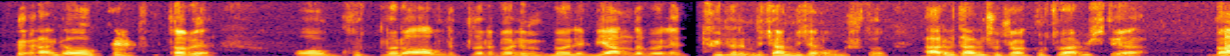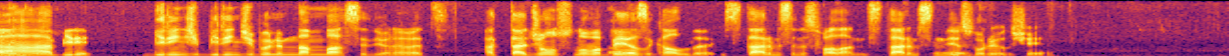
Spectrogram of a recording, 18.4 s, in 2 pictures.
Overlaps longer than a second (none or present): none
